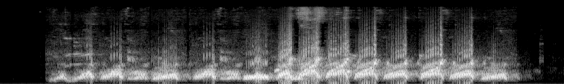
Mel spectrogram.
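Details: Imperial pigeon, also called kumkum, used as a loud, clear lure to call wild birds: a rapid run of about fifteen deep, hooting notes, roughly three per second, with harsh clicking edges between the notes.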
